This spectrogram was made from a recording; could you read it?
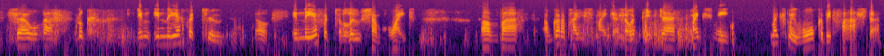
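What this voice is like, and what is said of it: Out of breath. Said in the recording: “You're obviously out of breath. ... I'm breathing out of breath.”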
